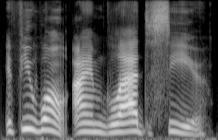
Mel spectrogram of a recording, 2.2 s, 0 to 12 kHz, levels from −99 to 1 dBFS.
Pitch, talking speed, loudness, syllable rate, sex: 205 Hz, 245 wpm, -19 LUFS, 4.7 syllables/s, female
